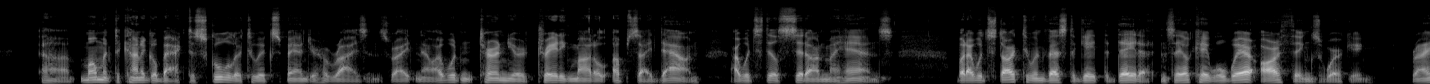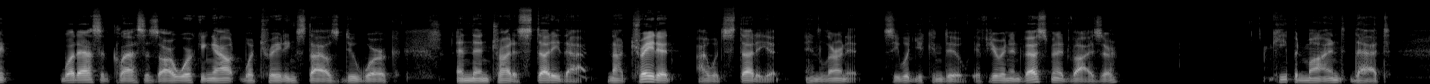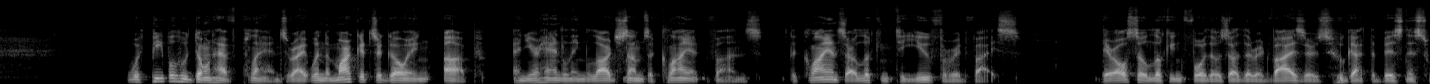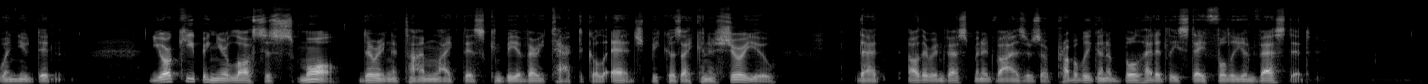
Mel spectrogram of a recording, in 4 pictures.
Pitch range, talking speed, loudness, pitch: 85-100 Hz, 175 wpm, -29 LUFS, 90 Hz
